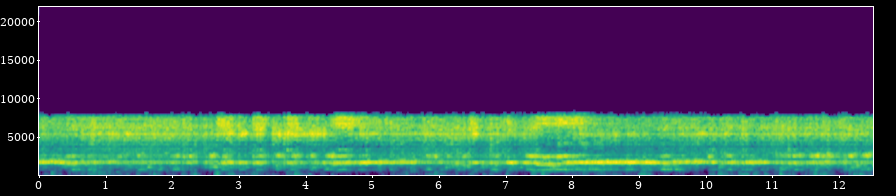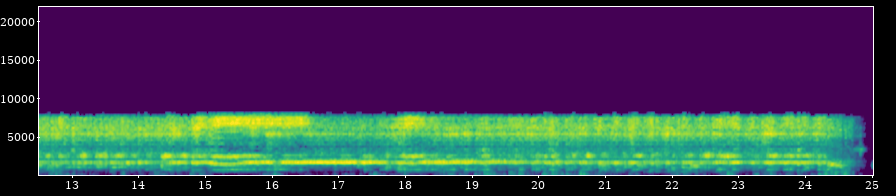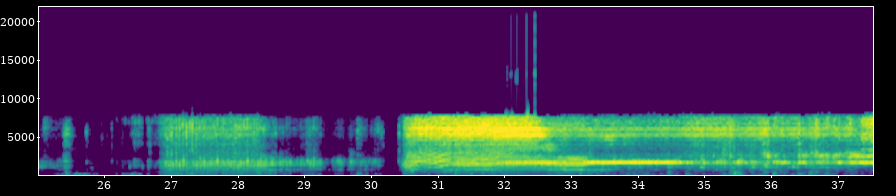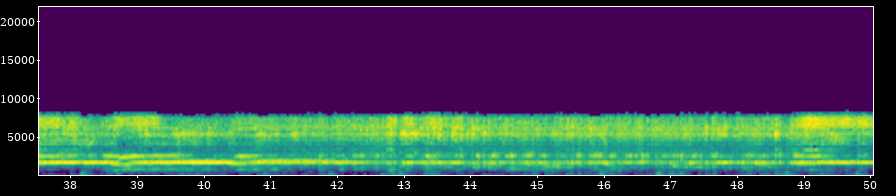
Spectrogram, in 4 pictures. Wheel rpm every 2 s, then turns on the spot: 230, 230, 230, 230, 230, 230, 230, 230, 230, 230, 230, 230, 70, 10, 20, 120, 230, 240, 230, 230, 230, 230, 230, 240, 230.
24-30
